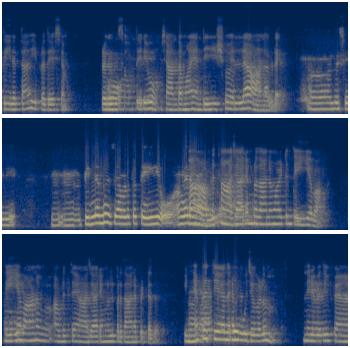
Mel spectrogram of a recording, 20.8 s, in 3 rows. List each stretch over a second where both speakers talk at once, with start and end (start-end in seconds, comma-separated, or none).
2.2-3.7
